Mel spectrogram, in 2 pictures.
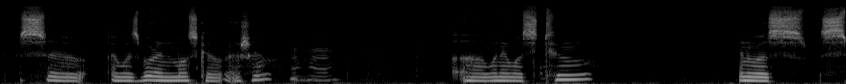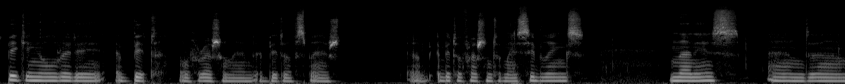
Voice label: Immersion Russia Moscow WF Phd linguist; Slavic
